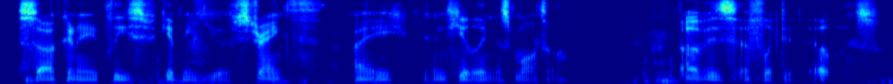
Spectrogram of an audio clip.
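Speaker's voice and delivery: whispering under breath. Voicing a character who grabs a hand and prays: whispering under breath. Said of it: "basically whisper under my breath".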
